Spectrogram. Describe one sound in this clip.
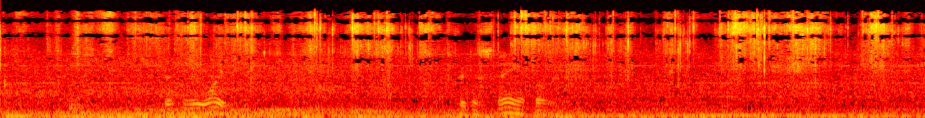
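Small pebbles clatter and rattle as a hand spreads them.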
